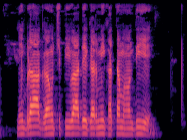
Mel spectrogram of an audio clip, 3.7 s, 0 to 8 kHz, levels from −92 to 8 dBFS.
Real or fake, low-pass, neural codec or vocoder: real; 7.2 kHz; none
